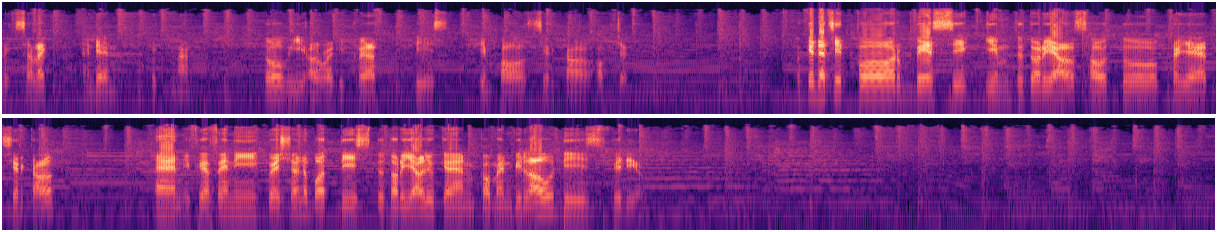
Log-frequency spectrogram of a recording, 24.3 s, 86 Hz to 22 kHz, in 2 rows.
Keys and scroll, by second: 19.0 Print.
